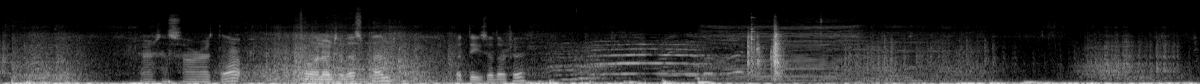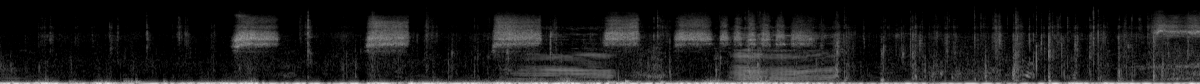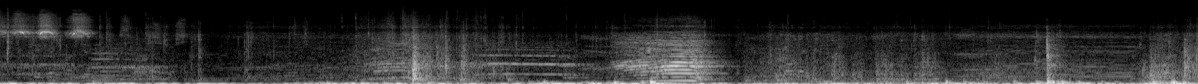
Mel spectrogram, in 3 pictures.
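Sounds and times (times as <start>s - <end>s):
low rumble: 0.0s - 13.6s
cattle lowing: 5.3s - 10.1s, 16.8s - 20.6s, 23.3s - 35.9s
short hissing bursts: 16.9s - 17.5s.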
